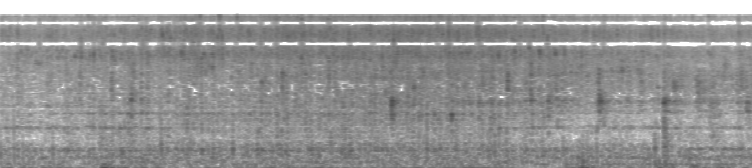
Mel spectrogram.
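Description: Buttermilk-battered chicken deep-frying in peanut oil in a tall aluminum stockpot: a steady sizzle and bubbling with scattered pops. It is the sound of oil hot enough to fry, the sound the cook is looking for.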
